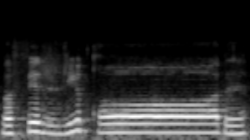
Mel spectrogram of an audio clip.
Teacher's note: با پہ اگر آپ نے وقف کرنا ہے تو پھر یہاں پہ با پہ قلقلہ پیدا ہو جائے گا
